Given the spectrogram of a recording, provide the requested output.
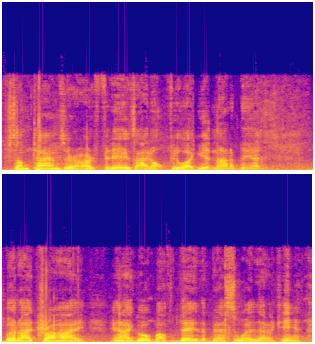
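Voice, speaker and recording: A man talks fairly quickly, noticeable background noise audible throughout. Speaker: author with multiple sclerosis. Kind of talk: TV interview.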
